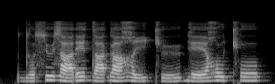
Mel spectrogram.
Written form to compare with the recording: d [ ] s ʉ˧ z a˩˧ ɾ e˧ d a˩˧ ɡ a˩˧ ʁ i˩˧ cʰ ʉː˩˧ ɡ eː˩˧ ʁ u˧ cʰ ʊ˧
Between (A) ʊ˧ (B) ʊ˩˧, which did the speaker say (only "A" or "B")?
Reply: B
